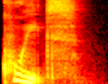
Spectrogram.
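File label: "quoits", English, uk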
